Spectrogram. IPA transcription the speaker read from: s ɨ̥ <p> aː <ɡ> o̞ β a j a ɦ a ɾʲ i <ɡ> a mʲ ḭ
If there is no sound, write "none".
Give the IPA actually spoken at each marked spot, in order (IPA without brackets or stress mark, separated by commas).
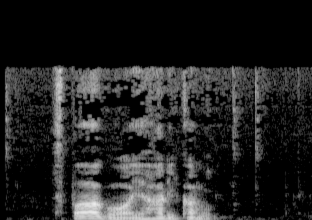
p, ɡ, k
